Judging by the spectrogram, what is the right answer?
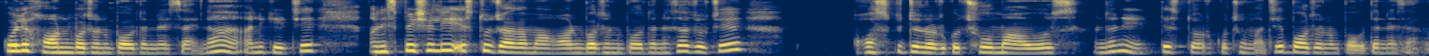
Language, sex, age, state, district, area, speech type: Nepali, female, 18-30, West Bengal, Kalimpong, rural, spontaneous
